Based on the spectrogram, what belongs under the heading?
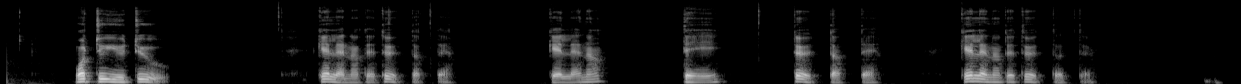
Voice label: What do you do, Estonian phrasebook; the talking estonian phrasebook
